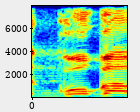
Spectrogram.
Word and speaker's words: गोगा: कई जगह गोगा बोलते हैं। गोगा पीर कई जगह इसको गुगा बोलते हैं। हर जगह अलग-अलग प्रोनाउंसिएशन है भाई।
